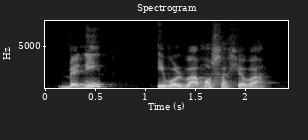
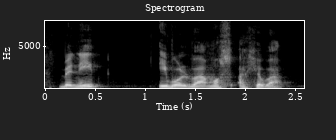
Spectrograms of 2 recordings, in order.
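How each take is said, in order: No difference in how they are said.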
